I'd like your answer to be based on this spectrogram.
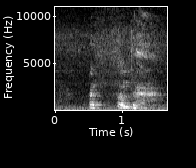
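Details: Mother sneezing while getting her nose pierced: a short sharp intake followed by one explosive sneeze in a small room.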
